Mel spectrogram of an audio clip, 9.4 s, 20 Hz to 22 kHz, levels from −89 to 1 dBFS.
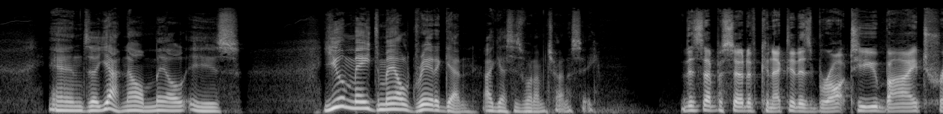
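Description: Nothing in this recording of speech stands out as a technical fault at any point, so there's nothing to flag here.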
